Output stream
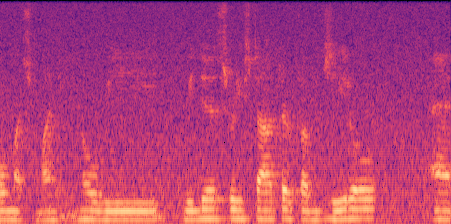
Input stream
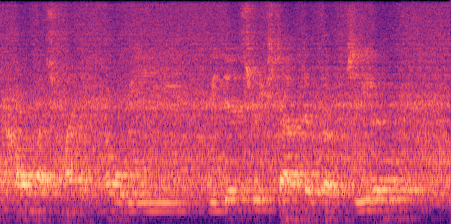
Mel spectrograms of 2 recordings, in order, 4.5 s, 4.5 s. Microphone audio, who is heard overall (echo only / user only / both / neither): echo only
